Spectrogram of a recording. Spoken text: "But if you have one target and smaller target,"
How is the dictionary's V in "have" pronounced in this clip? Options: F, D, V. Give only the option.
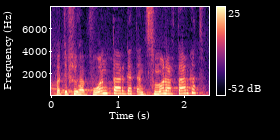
V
